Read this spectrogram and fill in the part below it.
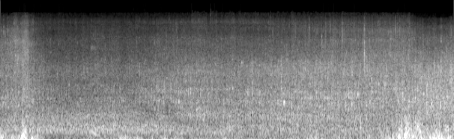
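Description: Water runs through a gold-prospecting sluice with a hopper and large riffles at a river outdoors, a steady broad rushing wash with gusts of wind noise and no speech.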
